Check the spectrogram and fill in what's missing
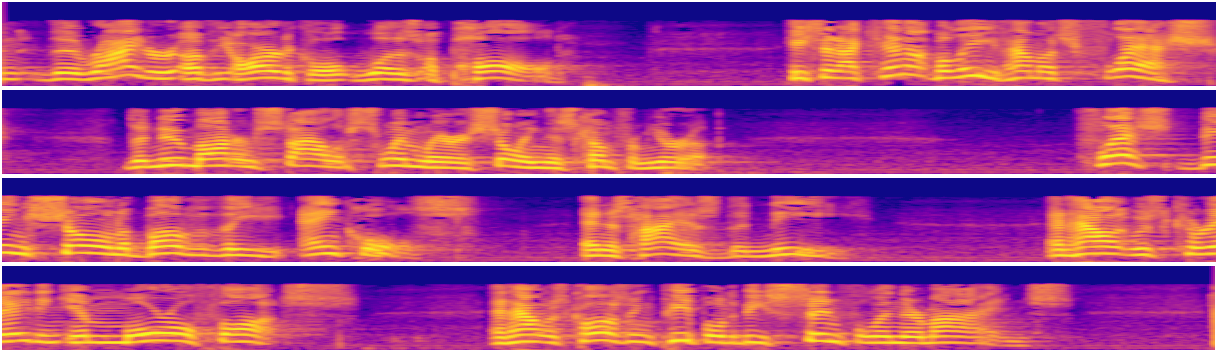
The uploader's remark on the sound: Ketha Heights Baptist Church ~ Live Broadcast.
